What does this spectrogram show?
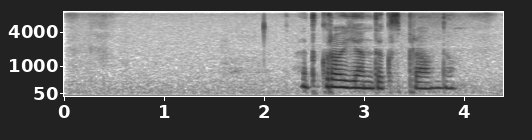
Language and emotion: Russian, neutral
